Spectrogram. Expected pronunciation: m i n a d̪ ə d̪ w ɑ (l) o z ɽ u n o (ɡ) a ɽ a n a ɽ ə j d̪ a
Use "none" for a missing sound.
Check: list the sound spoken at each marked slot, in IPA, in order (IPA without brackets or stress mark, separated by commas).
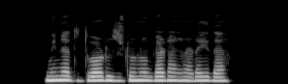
ɽ, ɡ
